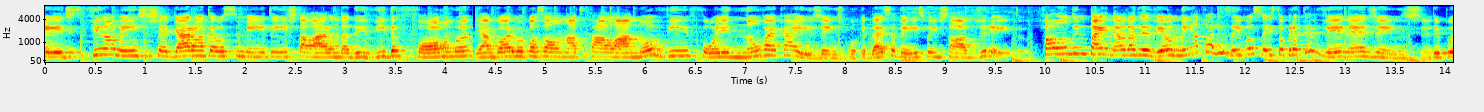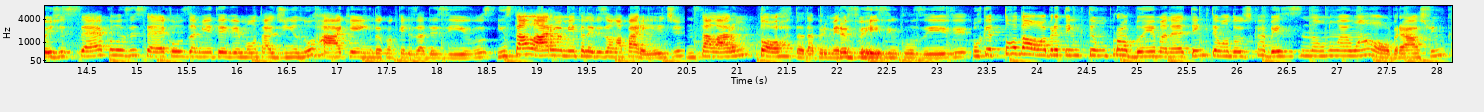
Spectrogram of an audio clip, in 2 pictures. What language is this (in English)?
Portuguese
